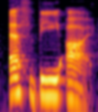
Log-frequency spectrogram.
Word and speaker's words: FBI: a different category because initialism is when you use the initial letters but you're going to pronounce them individually. You're not going to say it as one word. For example, FBI.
